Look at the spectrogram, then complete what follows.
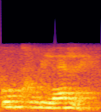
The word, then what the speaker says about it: ukulele: final instrument we call ukulele. Can everyone say ukulele? Ukulele. That is a correct pronunciation of this instrument.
